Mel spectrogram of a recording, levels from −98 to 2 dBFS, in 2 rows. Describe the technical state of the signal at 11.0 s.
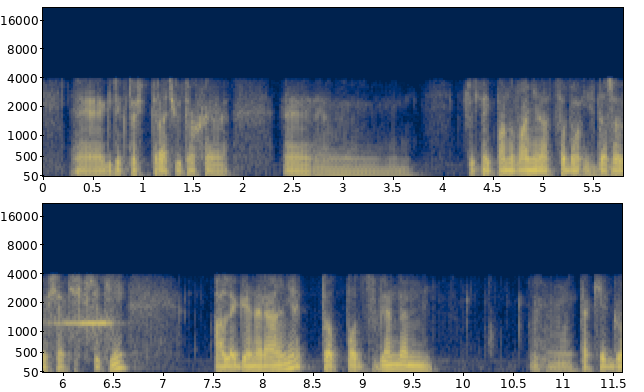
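At 11.0 s the sound sits inside a stretch of VoIP packet loss concealed by the speech codec, running from 10.72 to 11.07 s. About 60 ms of audio went missing, which fits two lost packets. The decoder filled the gap by repeating its last pitch and vocal-tract shape with falling gain, giving a stretched, buzzy tone or coloured noise that fades. Unlike a plain dropout to silence, the voice stays weak and smeared for a while after packets resume.

Underneath, the whole clip carries plainly audible G.729 codec damage. The band stops at 4 kHz, and the speech, rebuilt from a filter, a pitch predictor and a few pulses per frame at a rate that points to 8 kbit/s, sounds rough and faintly synthetic. A plain low-pass filter would leave the speech muffled but smooth, without this roughness.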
